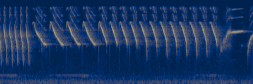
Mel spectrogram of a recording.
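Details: Canary lure song, loud and long, to draw song from other canaries. A brief stuttering trill opens, then a steady train of sharp descending whistles about four per second, closing on a rising slur.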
